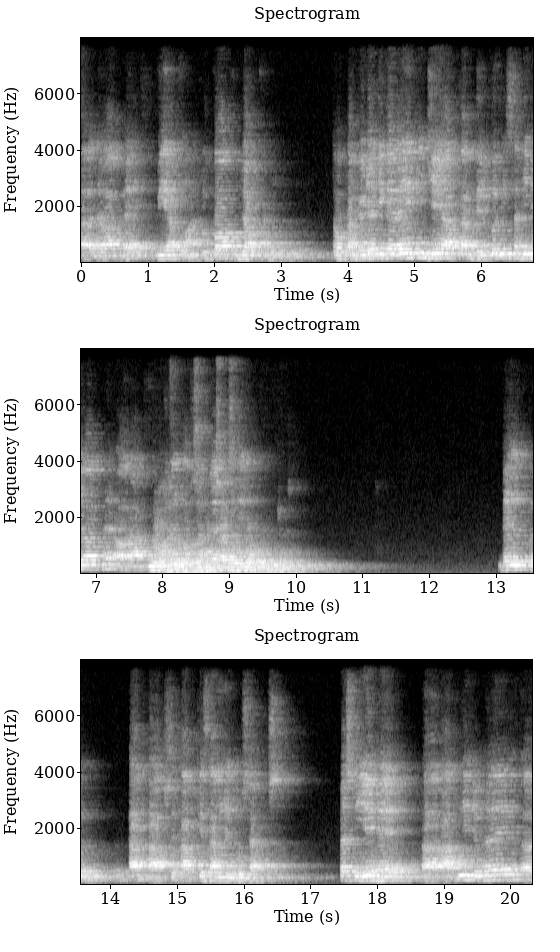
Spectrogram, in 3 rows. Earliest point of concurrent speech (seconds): 8 s

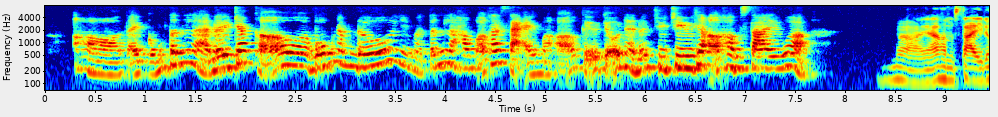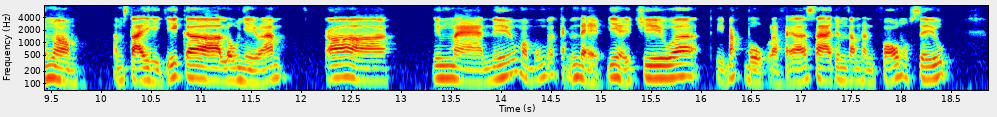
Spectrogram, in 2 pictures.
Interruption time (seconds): none

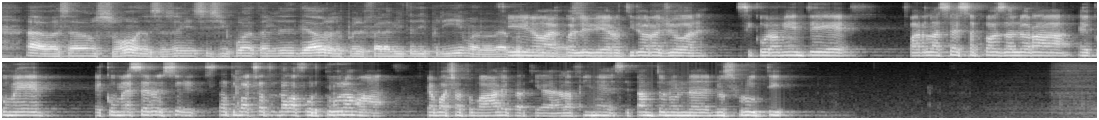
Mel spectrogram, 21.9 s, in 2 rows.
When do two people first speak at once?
5 s

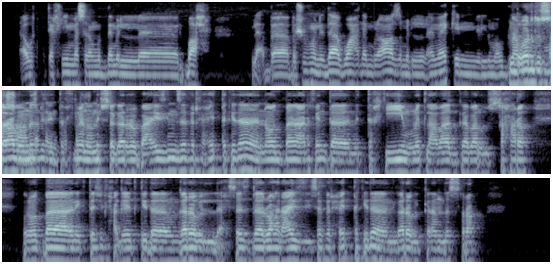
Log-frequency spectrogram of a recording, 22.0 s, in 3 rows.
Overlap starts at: 7 s

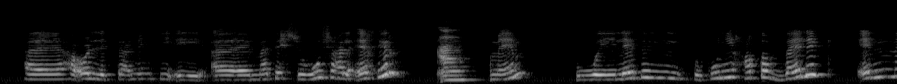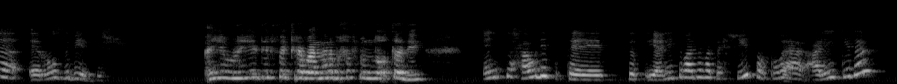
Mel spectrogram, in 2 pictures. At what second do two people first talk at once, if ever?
none

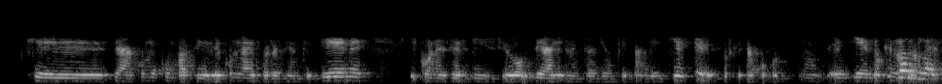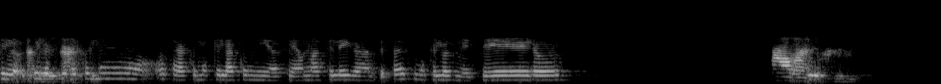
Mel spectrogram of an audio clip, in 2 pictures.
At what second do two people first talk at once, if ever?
9 s

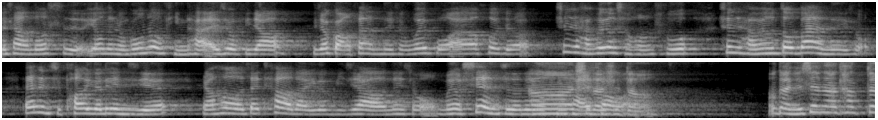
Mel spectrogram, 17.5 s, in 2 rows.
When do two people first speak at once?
14 s

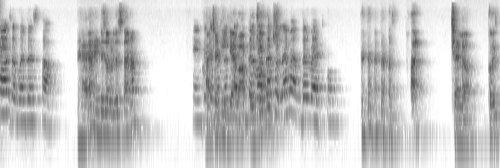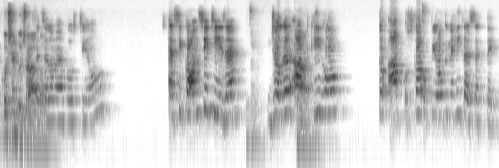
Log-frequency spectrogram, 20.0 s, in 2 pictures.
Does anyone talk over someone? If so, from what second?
4 s

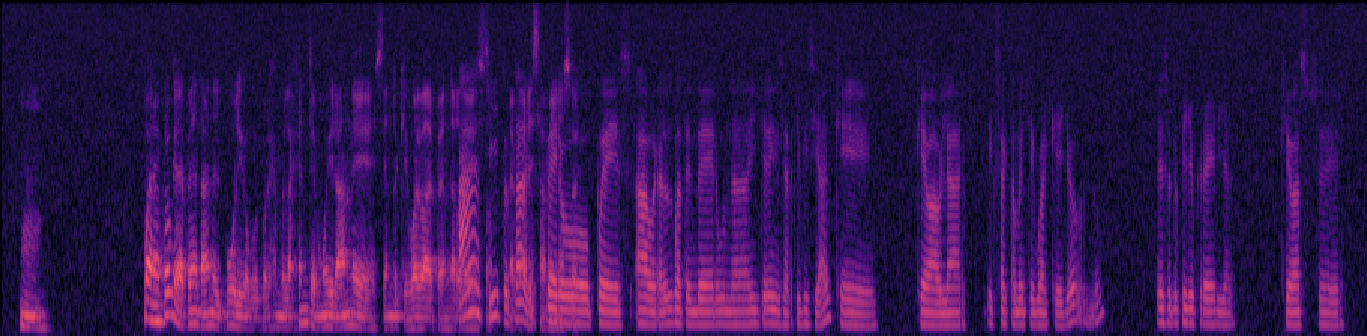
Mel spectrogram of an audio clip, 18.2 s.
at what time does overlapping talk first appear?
6 s

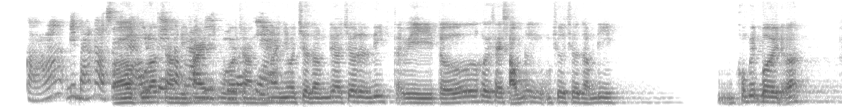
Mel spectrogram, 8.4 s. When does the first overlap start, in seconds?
1 s

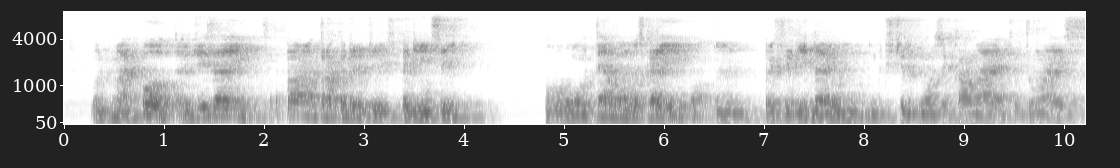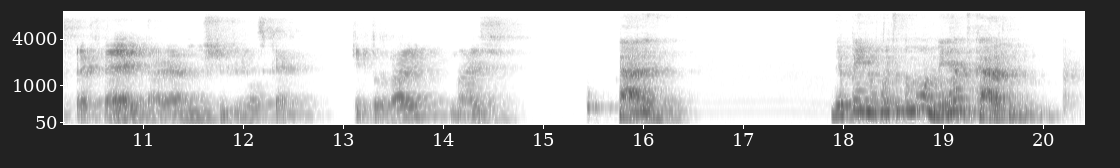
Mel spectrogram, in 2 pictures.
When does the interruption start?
none

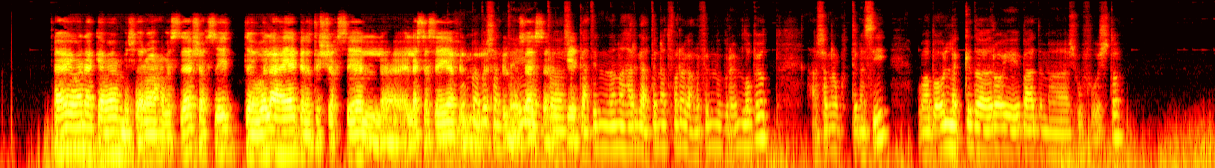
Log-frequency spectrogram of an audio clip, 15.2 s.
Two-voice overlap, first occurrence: 6 s

